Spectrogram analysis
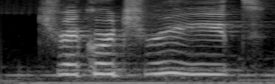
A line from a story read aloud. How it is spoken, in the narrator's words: the Grim Gouger said in a high and enthusiastic voice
